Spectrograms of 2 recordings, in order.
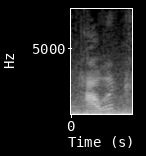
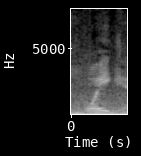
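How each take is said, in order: First: The name is said as two syllables, 'How-ick'. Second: The name is said as one syllable, 'Hoik'. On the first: "the British pronunciation is Howick" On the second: "the American pronunciation is Hoik"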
